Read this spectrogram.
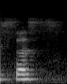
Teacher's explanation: سین کے اوپر سیٹی کی آواز لے کر آنی ہے، ہمس ہوگا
